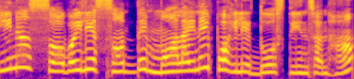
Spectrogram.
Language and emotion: Nepali, angry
